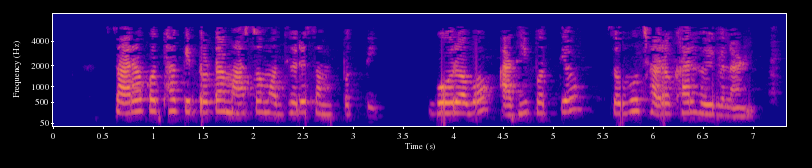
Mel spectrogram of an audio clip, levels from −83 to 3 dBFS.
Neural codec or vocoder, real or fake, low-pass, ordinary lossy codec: none; real; 7.2 kHz; MP3, 24 kbps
